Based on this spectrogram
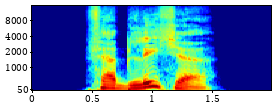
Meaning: first/third-person singular subjunctive II of verbleichen
- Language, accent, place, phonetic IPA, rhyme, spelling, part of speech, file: German, Germany, Berlin, [fɛɐ̯ˈblɪçə], -ɪçə, verbliche, verb, De-verbliche.ogg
